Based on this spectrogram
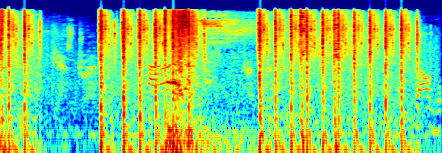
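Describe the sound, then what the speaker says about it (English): Gunfire in the Apex Legends video game: loud close bursts of rapid automatic shots in two main volleys, with a brief whooshing effect between them and no speech. "They're shooting at me!"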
